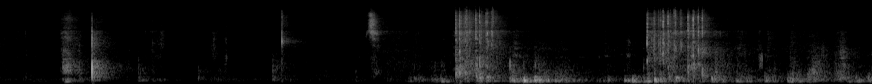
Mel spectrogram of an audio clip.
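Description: Miniature pinscher's paws thudding and scrabbling on carpet as she runs around the room: a few sharp clicks in the first four seconds, then two longer bursts of rapid padding, about five and about seven seconds in.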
